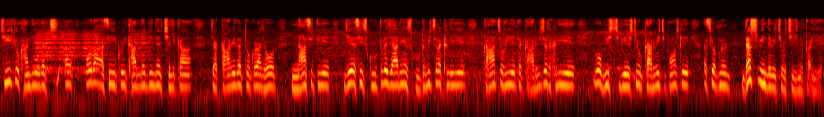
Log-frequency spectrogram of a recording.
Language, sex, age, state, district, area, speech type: Punjabi, male, 60+, Punjab, Hoshiarpur, rural, spontaneous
